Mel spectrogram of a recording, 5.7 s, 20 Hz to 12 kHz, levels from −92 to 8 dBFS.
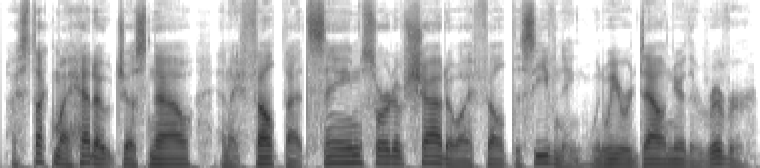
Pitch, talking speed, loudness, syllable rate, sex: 110 Hz, 275 wpm, -18 LUFS, 5.7 syllables/s, male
